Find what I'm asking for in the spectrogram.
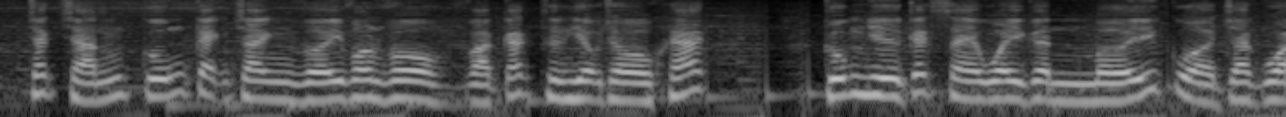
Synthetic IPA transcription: t͡ɕa˦˥k̚t͡ɕa˨˦nkʊ̰˧˥ŋ͡mka̰˧˨jŋ̟t͡ɕa˧jŋ̟vəː˨˦jvɔ˧nvo˧vaː˨˩kaː˦˥k̚t̪ʰɨ˧əŋhḭ˧˨ə˨wt͡ɕə˧wʔə˧wxaː˦˥k̚ | kʊ̰˧˥ŋ͡mɲɨ˧kaː˦˥k̚sɛ˧we˧jɣə˨˩nməː˨˦jku˧˩ət͡ɕaː˧kwaː˧

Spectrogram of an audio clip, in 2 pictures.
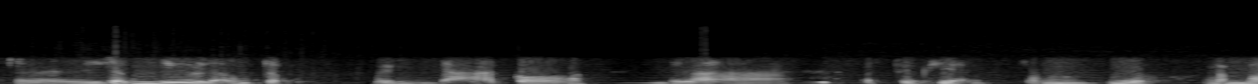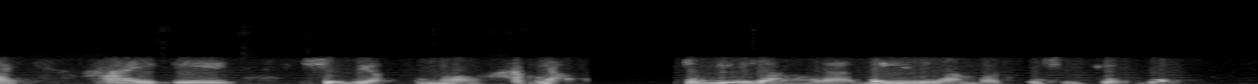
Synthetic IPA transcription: əː˨˩zə˨˦wŋ͡mɲɨ˧laː˨˩ʔə˧wŋ͡mt͡ɕə˨˩wk͡p̚ | ɓï˨˩ŋ̟ɗa̰ː˧˥kɔ˨˦ | laː˨˩ | t̪ʰɨ˨˩k̚hḭ˧˨ənt͡ɕɔ˧wŋ͡mɲi˨˩ək̚na˧mna˧j | haː˧jkaː˨˦j | sɨ̰˧˨vi˨˩ək̚nɔ˨˦xaː˦˥k̚ɲa˧w | t͡ɕə˧wŋ͡mŋḭ˧˥za˨˩ŋlaː˨˩ɗə˧jlaː˨˩mo˨˩t̚kaː˨˦jsɨ̰˧˨t͡ɕwḭ˧˩ənvḭ˧˩˨n̚˦

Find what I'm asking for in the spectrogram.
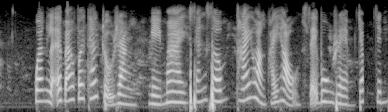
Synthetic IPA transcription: kwaː˧nlḛ˧˥ɓaː˨˦wvəː˨˦jt̪ʰaː˦˥k̚t͡ɕṵ˧˨za˨˩ŋŋa˨˩jmaː˧jsaː˨˦ŋsəː˨˦mt̪ʰaː˨˦jhwaː˨˩ŋt̪ʰa˨˦jɦə̰˧˨wsɛ̰˧˥ɓu˧ənzɛ˨˩mt͡ɕə˦˥p̚t͡ɕï˨˦ŋ̟

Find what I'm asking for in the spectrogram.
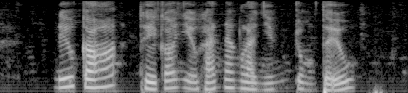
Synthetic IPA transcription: ne˨˦wkɔ˨˦t̪ʰi˨˩kɔ˨˦ɲi˨˩əwxaː˧˩na˧ŋlaː˨˩ɲḭ˧˥əmt͡ɕʊ˨˩ŋ͡mt̪ḭ˧˨əw

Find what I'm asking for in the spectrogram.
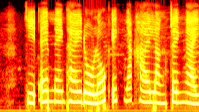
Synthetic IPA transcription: t͡ɕḭ˧˩˨ʔɛ˧mne˧nt̪ʰa˧jɗo˨˩lo˦˥t̚ʔi˦˥t̚ɲa˦˥t̚haː˧jlə˨˩nt͡ɕe˧nŋa˨˩j

